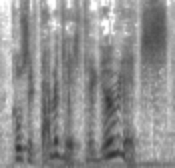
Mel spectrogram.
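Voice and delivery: high, slow ratty creature voice; Rat Man voice. Retold or imitated. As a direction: squeak it out slowly like a rat man. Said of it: "That's my best Rat Man impression".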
